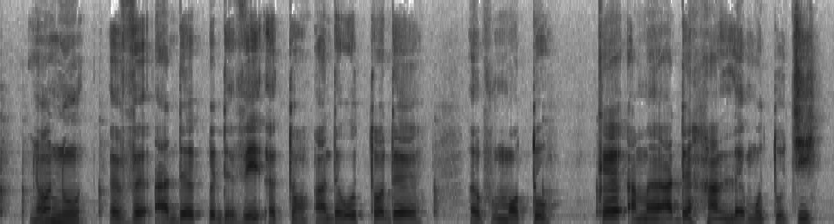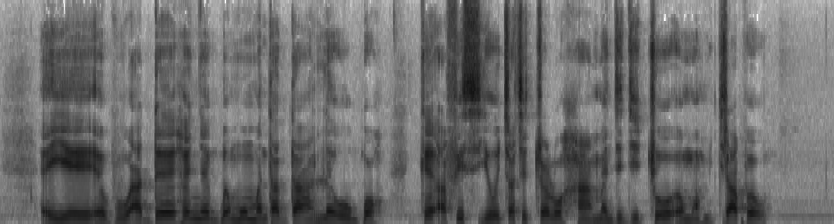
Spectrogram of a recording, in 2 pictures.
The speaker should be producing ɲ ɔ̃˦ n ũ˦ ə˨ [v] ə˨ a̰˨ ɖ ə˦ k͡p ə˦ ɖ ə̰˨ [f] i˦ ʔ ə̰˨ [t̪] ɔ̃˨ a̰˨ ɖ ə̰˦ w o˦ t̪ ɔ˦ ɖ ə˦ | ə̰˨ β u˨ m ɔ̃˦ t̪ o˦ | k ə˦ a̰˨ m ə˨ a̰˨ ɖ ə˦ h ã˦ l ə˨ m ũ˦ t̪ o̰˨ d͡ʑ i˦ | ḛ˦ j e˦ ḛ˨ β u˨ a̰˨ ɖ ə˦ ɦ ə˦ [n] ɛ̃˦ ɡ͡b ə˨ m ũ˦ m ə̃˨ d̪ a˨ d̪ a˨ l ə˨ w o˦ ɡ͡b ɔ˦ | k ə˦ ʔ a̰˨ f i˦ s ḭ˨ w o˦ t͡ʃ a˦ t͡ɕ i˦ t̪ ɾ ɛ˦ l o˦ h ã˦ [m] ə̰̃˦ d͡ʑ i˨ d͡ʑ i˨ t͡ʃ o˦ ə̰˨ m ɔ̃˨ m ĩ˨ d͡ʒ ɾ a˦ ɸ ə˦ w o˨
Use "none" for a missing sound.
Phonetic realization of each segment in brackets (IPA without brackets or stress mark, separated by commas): v, v, t̪, ɲ, m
